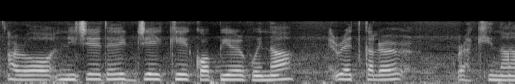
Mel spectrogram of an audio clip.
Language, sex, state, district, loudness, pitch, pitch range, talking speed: Nagamese, female, Nagaland, Dimapur, -16 LUFS, 220 Hz, 215-235 Hz, 105 wpm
